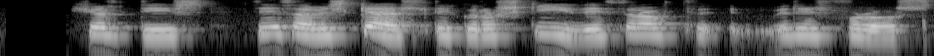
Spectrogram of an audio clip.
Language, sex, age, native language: Icelandic, female, 11, Icelandic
